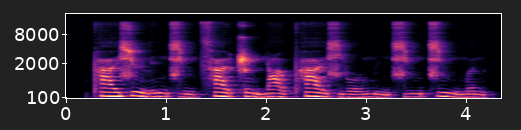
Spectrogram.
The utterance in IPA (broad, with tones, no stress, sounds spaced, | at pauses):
pʰ a˦ ɪ̯ ɕ y˥˨ l i˥˨ ŋ ɕ i˨˩ n t͡sʰ a˥˨ ɪ̯ ʈ͡ʂ ɻ̩˥˨ m j ɑ˥˨ ʊ̯ pʰ a˥˨ ɪ̯ ɕ j o˨˦ ʊ̯ m i˨˩ ŋ ɕ i˦ ŋ t͡ɕ i˥˨ ŋ m ə˥˨ n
